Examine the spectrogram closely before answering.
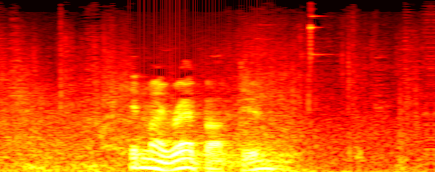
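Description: A young man speaks briefly with animation into a close microphone.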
